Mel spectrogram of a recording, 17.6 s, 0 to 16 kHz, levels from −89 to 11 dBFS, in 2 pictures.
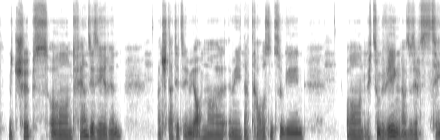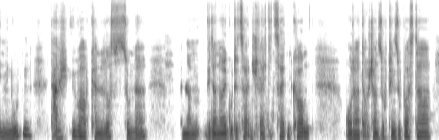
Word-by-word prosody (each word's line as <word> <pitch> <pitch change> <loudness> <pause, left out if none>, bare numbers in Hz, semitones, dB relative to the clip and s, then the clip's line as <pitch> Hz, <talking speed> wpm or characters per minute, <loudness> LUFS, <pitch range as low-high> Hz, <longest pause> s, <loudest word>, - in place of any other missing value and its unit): mit - - -5
Chips 120 +3 +3
und 90 -2 +2
Fernsehserien, 105 -2 +1 0.7
anstatt 90 - +3
jetzt 105 0 -4
irgendwie 100 0 +2
auch - - +1
mal 95 0 -1
irgendwie 95 -3 -2
nach 85 - -3
draußen 105 +7 -4
zu 105 - 0
gehen 100 0 +3 0.8
und 90 -2 0
mich 90 +1 -6
zu 105 - +4
bewegen. 100 +4 +5
Also, 90 -2 -2
selbst 90 0 -3
10 110 +2 -1
Minuten, 130 - 0 0.3
da - - -1
habe - - +1
ich - - -5
überhaupt 125 -3 0
keine 100 -1 -1
Lust 115 +5 -2
zu, 90 - -1
ne? 85 +11 -2 0.7
Wenn 95 - -2
dann 95 -2 -1
wieder 105 -2 +1
neue 100 +1 +3
„Gute - - -2
Zeiten, - - -1
schlechte 105 +8 -3
Zeiten” 120 -2 -3
kommen 115 -1 +2 0.7
oder 90 -2 +1
„Deutschland 100 -3 0
sucht 95 0 -4
den 95 - +3
Superstar” 115 +3 0
100 Hz, 150 wpm, -25 LUFS, 90-115 Hz, 0.8 s, bewegen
